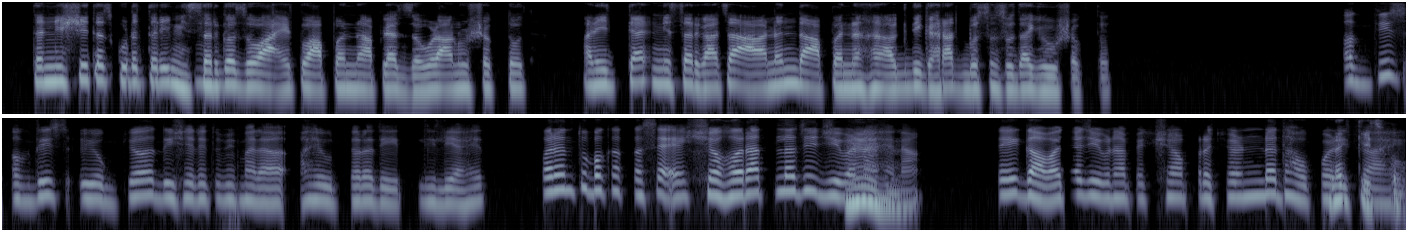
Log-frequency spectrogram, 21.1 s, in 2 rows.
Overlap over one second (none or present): none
